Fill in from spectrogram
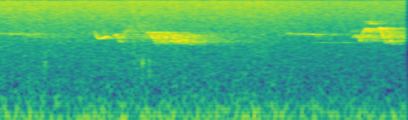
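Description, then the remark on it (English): An ovenbird, a kind of warbler, sings two bright, high phrases a second or so apart over a steady low outdoor rumble, with no wind and no voices. “Here we go, an oven bird. It's another kind of warbler, named after the oven-shaped nests they make on the ground.”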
